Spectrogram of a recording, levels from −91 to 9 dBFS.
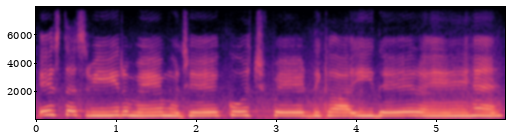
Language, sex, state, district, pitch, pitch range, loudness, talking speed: Hindi, female, Madhya Pradesh, Katni, 255 Hz, 245-265 Hz, -8 LUFS, 100 wpm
